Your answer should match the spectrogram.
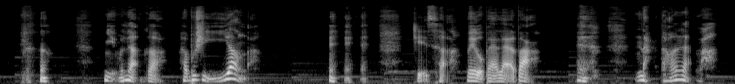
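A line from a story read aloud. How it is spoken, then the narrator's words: Sneering. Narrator (Chinese): 小伟冷笑一声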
